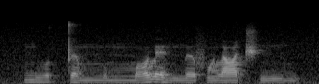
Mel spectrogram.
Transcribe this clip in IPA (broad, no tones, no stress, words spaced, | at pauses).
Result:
muo̯tːɜmːʊ mːɔlɛnːɜ fɔ̃lɑ t͡ʃʰĩm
